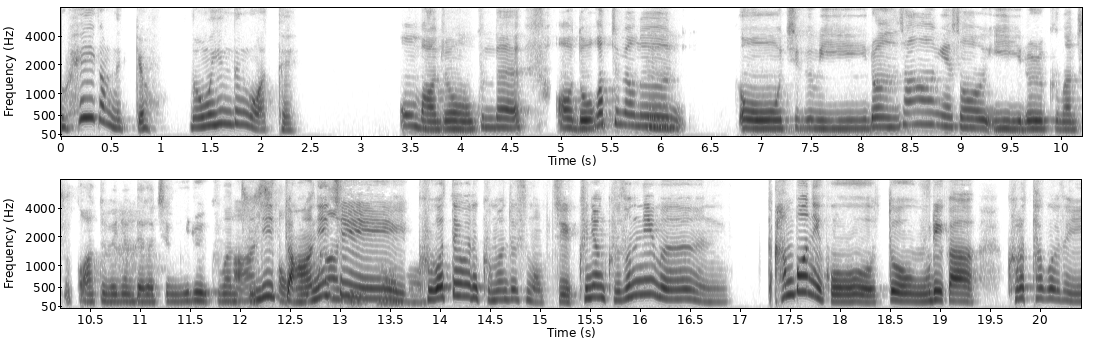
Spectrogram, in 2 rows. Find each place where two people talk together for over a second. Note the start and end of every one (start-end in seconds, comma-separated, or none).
11.9-13.9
